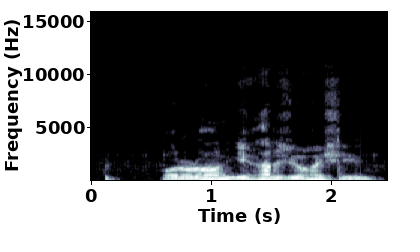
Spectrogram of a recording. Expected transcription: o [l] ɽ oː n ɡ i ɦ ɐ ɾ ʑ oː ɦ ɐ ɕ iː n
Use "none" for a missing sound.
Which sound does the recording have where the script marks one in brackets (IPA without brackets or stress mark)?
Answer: ɾ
